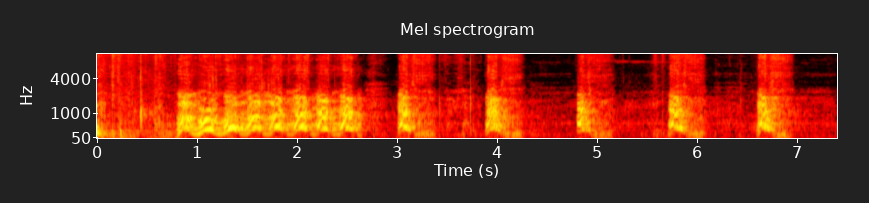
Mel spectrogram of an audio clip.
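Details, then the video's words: Angry guard dog facing an Alaskan Malamute: a fast run of rough, harmonic yelping barks for about two seconds, then six sharp single barks spaced nearly a second apart. "very angry guard dog"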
